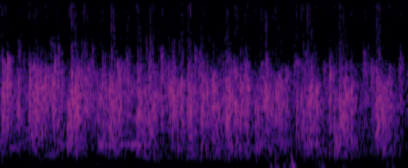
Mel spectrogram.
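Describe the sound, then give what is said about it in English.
Steady applause from a church audience clapping their hands in praise, dense and continuous at an even level for the whole stretch, with no voices standing out. “if you believe that, would you clap your hands to the Lord?”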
